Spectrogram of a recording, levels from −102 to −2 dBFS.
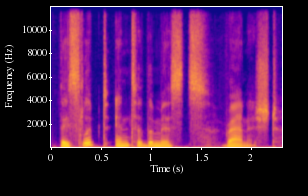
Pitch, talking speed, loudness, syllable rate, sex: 145 Hz, 155 wpm, -19 LUFS, 4.9 syllables/s, male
